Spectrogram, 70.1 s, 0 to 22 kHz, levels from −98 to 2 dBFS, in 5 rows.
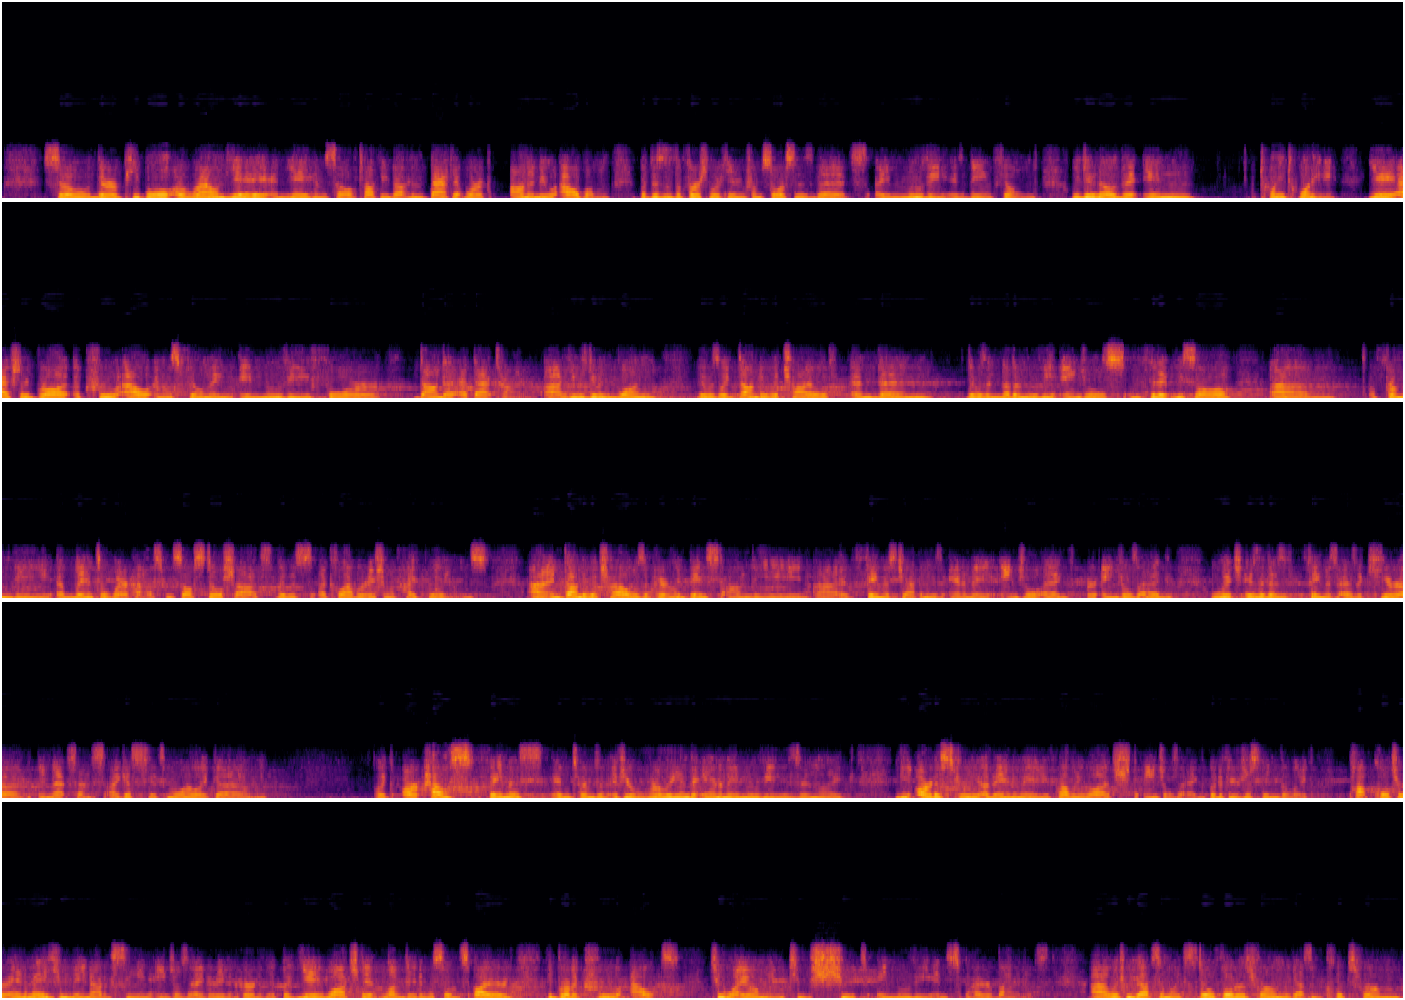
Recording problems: garbled, watery; badly
high frequencies cut off; noticeable; nothing above 5 kHz
echo of what is said; faint; from 15 s on; 100 ms later, 20 dB below the speech

